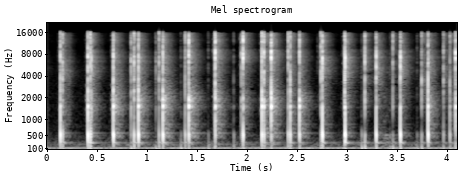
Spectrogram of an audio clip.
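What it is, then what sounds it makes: Smartphone with glass back. Fingertips tap on the matte glass back and around the camera lenses of a Samsung Galaxy S23, the thin, solid handheld phone held in front of a mirror. About 21 quick, dry taps come in an uneven rhythm, each a short click with a faint tone near 527 Hz and a bright edge that dies away almost at once.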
